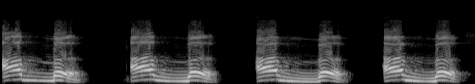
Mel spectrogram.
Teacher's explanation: दोनों होंठों का अंदर वाला तर हिस्सा मिला है आपस में, तो बा अदा हुई है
